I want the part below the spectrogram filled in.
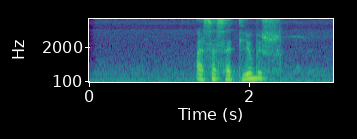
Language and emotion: Russian, neutral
